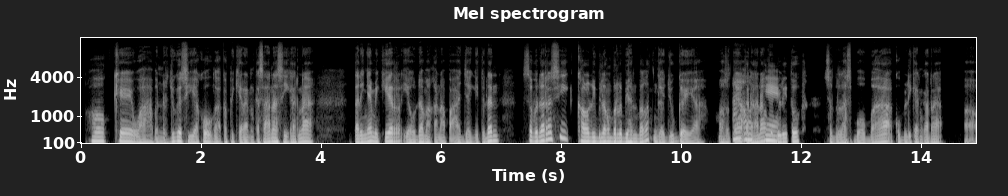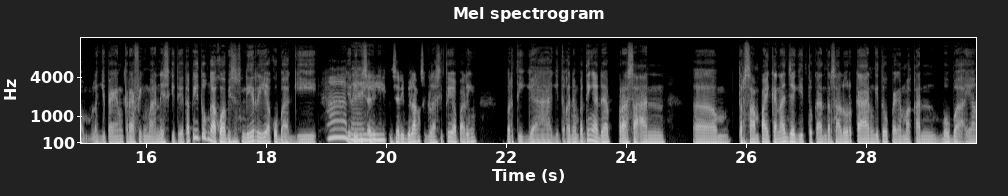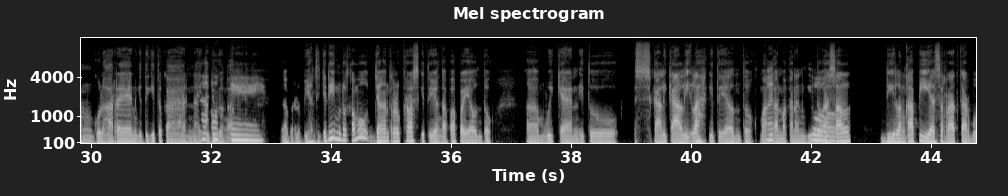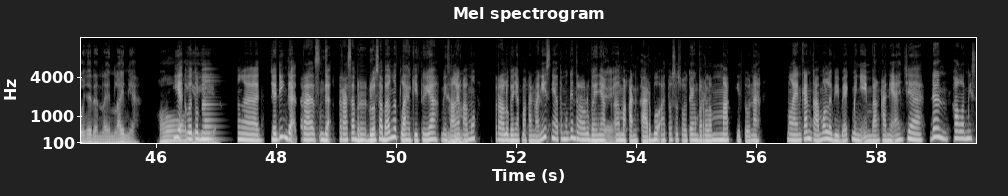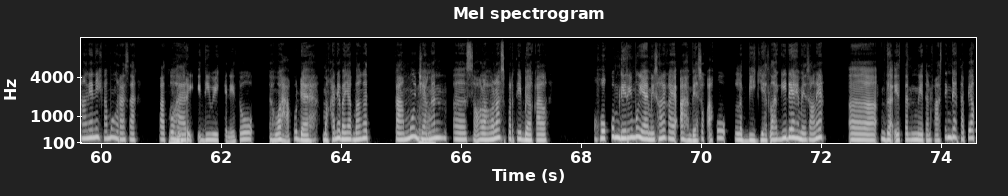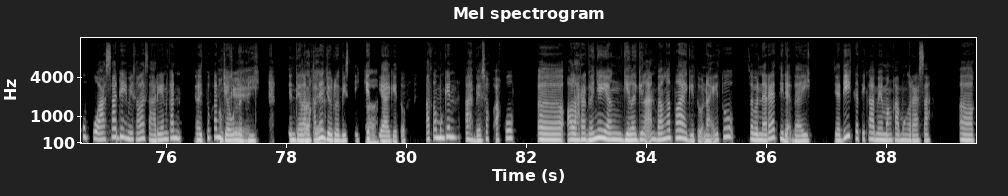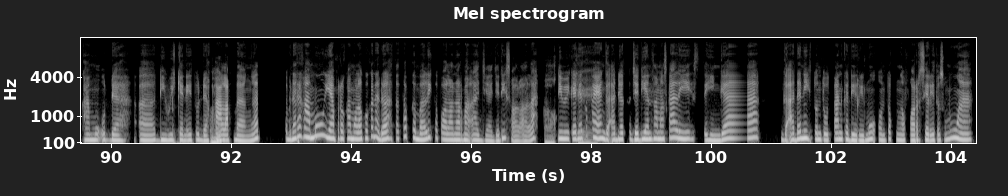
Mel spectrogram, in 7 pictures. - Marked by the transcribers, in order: other background noise; in English: "craving"; in English: "weekend"; distorted speech; in English: "weekend"; in English: "intermitten fasting"; in English: "weekend"; in English: "weekend"
- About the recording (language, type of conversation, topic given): Indonesian, advice, Bagaimana cara mengatasi rasa bersalah setelah makan berlebihan di akhir pekan?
